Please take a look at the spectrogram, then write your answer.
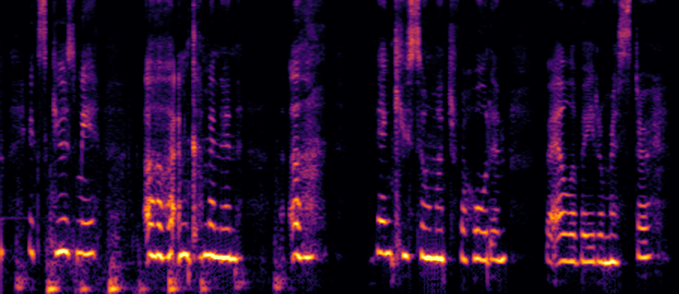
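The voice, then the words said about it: Breathless, out-of-breath speech. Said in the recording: “Sorry, I'm out of breath from just running.”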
